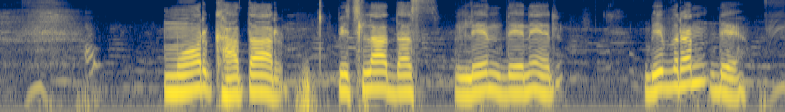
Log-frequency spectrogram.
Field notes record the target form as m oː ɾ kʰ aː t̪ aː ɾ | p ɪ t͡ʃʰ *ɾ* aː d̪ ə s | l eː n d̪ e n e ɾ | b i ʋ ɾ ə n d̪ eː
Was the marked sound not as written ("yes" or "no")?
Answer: yes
